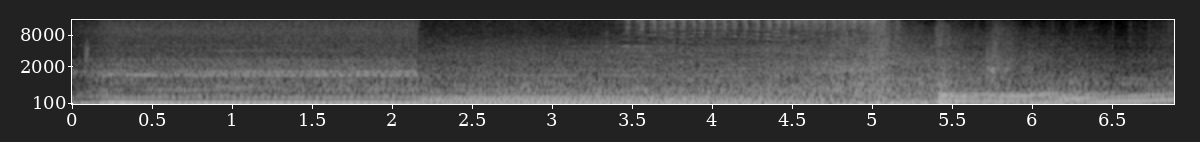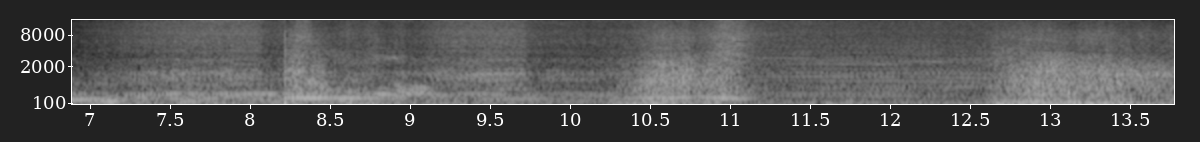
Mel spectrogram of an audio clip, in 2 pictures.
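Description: A Honda NSX in track mode holds steady at the line, then launches hard under launch control. Its engine note climbs in loud, close rising sweeps through quick gear changes.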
